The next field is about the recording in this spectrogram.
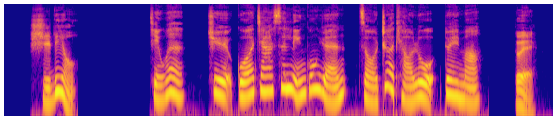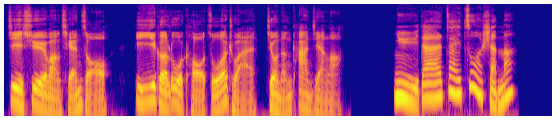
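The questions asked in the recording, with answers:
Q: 女的在做什么?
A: 问路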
